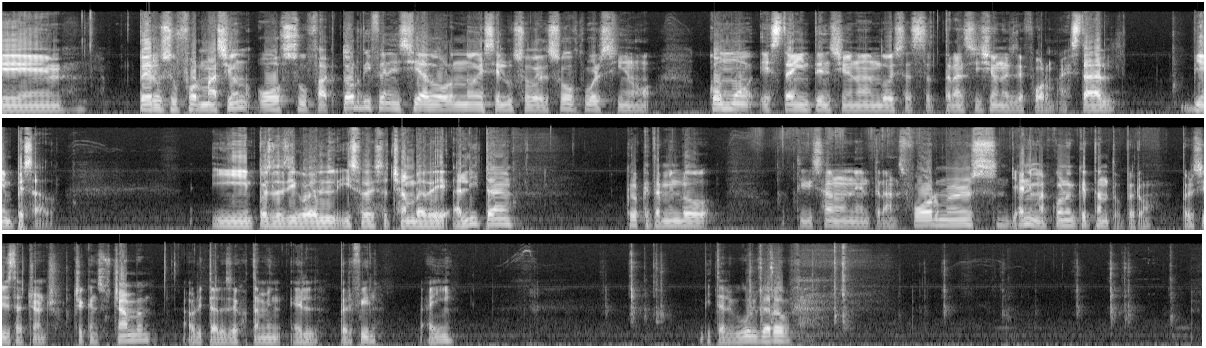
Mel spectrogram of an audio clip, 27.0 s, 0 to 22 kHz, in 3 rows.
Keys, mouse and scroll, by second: 0.8 click, 10.2 scroll up 3, 13.0 scroll up 2, 14.8 middle click, 16.3 click, 17.2 click, 18.1 click, 19.3 click, 19.9 middle click, 21.7 click, 22.1 click, 22.7 ctrl+c, 23.4 click, 23.5 c, 23.7 ctrl+v, 24.2 Return, 25.8 ctrl+click, 26.3 ctrl+w.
